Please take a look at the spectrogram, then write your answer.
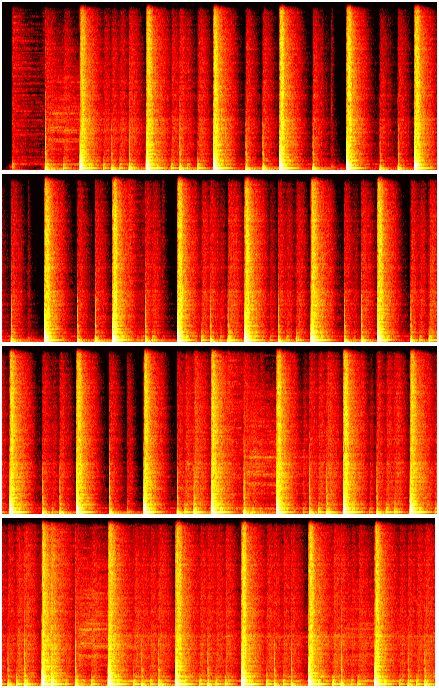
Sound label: SNR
